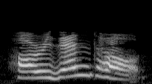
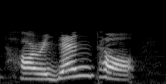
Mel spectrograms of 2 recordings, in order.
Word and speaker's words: horizontal: 现在我们在 horizon 后面加上 tal 的形容词后缀， horizon 的形容词就出现了， horizontal，重音放在第三个音节上，两个 o 字母都发 o 的音， a 字母不发音。 read after me，跟我读这个单词，就是 horizontal， horizontal 意思是地平线的，水平的。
